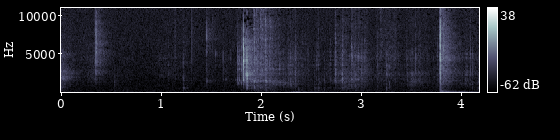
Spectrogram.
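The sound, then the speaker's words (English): Someone crunches through caramel M&M candies, with two loud, sharp crunches standing out among quieter chewing noises and no talking. “These M and M's are good.”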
